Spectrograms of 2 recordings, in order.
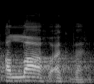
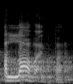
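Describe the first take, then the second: First: It is said at a normal, even pace. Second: It is said quickly and hurriedly.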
